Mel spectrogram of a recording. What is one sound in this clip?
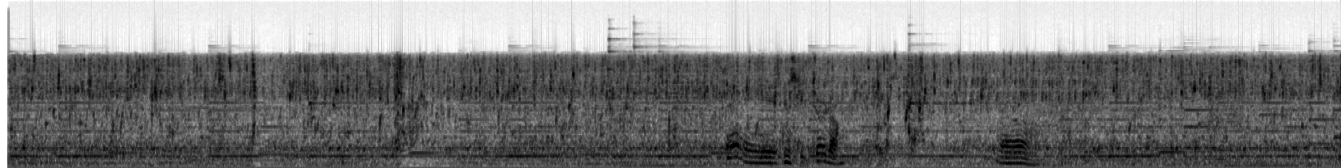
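Water splashes and laps as a hand stirs it.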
